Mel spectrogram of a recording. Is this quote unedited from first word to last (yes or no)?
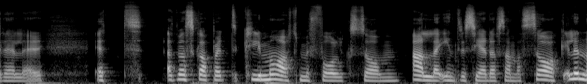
no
